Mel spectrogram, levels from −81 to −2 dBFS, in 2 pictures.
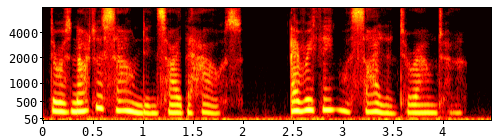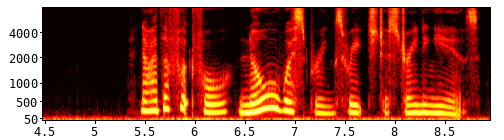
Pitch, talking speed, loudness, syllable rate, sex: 230 Hz, 140 wpm, -18 LUFS, 5.1 syllables/s, female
